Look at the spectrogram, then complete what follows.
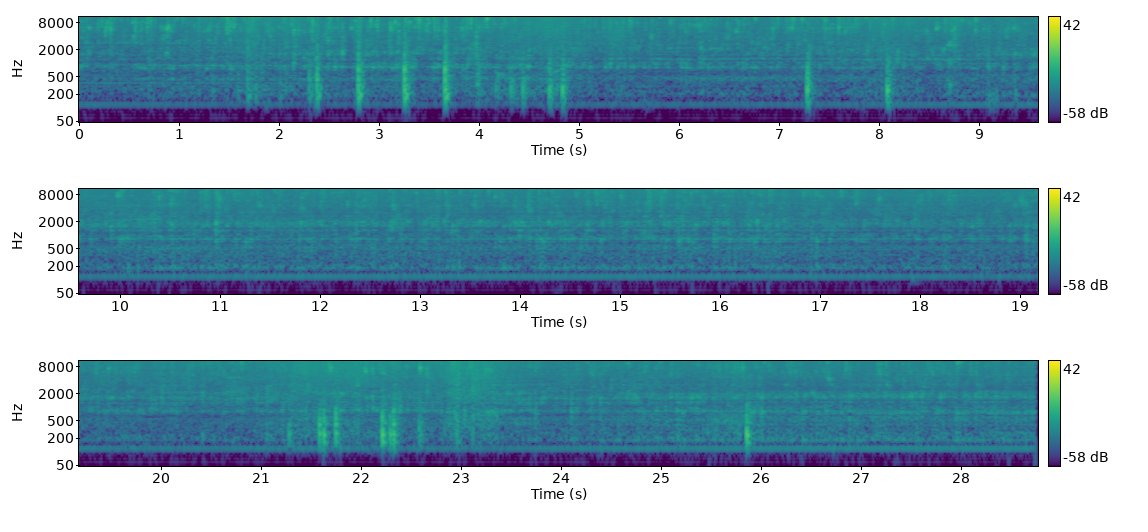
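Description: Small terrarium filter pouring water into the tank's pool: a steady trickle and splash with a faint low hum. Sharp clicks and knocks break in now and then, in a cluster in the first few seconds and again about three quarters of the way through.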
